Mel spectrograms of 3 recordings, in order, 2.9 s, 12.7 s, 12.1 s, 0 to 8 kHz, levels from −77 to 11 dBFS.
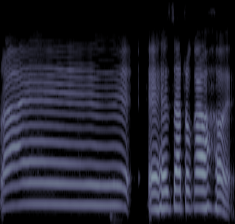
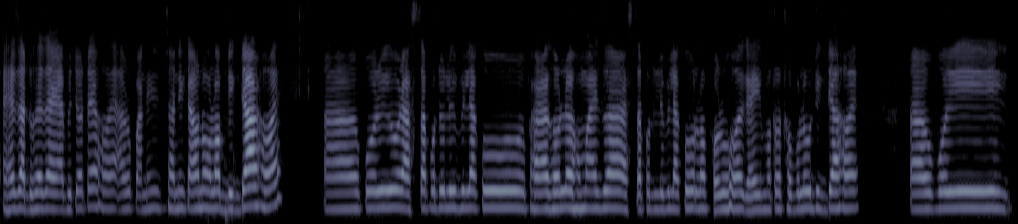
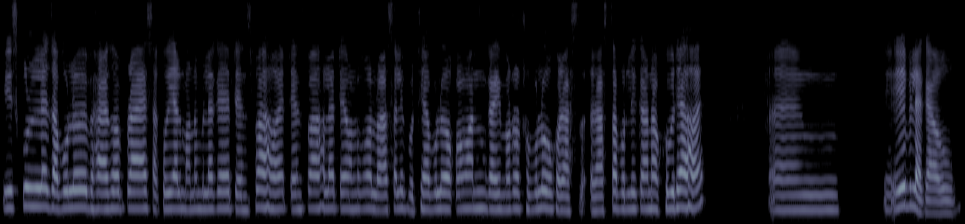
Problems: background sounds at intervals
